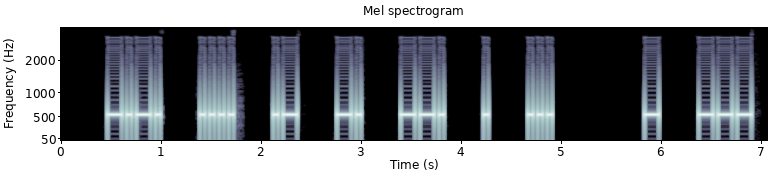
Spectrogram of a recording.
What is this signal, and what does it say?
Morse code, heard as a keyed tone, about 25 wpm, spaced as for 15 wpm, 550 Hz. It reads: CHANGES TO
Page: news headlines in morse code at 15 wpm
